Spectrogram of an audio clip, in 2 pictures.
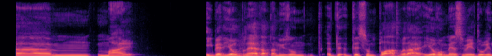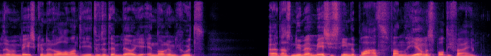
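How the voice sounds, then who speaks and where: A man talks at a moderate pace and a medium pitch. His intonation is fairly even. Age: 20s. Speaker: drum and bass DJ and producer. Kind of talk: casual interview chat. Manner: halting, many fillers and repeats.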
